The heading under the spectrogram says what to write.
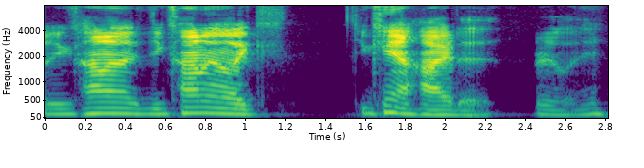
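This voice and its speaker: On a very clean recording with total silence behind him, a man speaks at a medium pitch with a bright, sharp tone. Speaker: podcast co-host. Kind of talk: casual chat. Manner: loud.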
